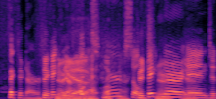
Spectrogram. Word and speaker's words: Fichtner: I think D'Onofrio and Fincher. Am I saying it right? How do you say I always it? thought it was like Fichtner.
